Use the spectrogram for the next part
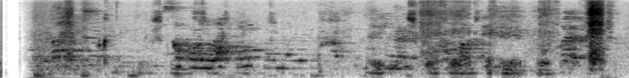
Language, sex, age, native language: Icelandic, male, 14, Icelandic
